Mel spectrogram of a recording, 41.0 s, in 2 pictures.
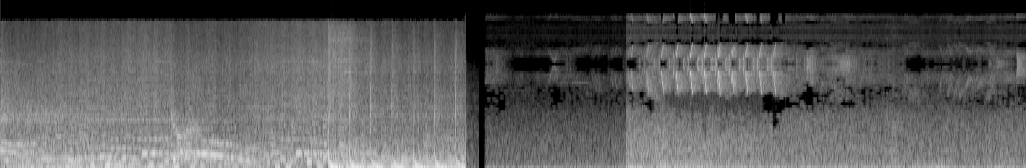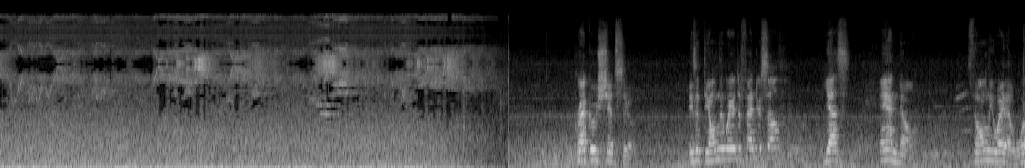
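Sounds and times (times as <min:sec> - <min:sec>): small birds chirping: 0:09.7 - 0:30.7.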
